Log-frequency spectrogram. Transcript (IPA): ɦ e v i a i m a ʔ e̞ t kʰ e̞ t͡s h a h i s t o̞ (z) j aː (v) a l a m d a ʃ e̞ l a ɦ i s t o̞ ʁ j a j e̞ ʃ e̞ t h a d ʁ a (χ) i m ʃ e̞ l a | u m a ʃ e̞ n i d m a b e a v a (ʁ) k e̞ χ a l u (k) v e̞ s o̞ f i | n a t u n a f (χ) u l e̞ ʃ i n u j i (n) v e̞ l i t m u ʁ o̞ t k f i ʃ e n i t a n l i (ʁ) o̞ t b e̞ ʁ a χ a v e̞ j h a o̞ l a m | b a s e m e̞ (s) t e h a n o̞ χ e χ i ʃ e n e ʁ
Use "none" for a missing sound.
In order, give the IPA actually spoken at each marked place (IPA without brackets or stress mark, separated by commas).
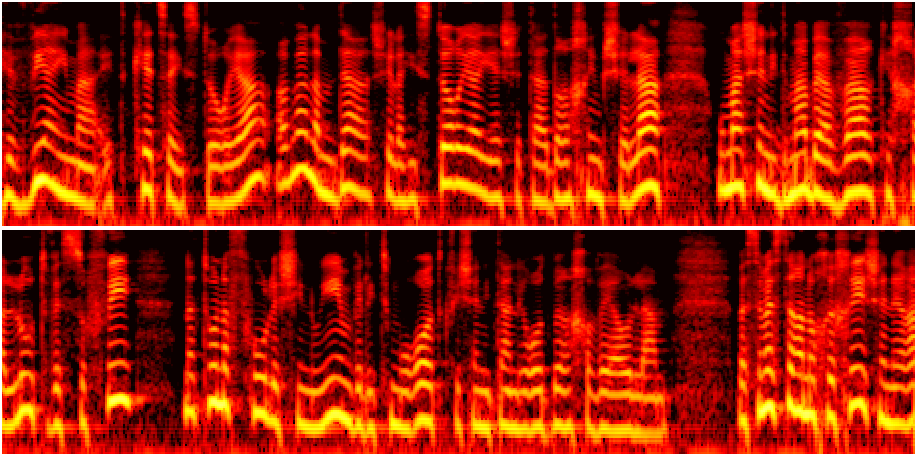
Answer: ʁ, v, χ, ʁ, t, h, m, ʁ, s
